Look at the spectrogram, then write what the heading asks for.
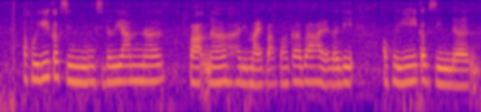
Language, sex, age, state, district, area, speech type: Manipuri, female, 18-30, Manipur, Kakching, rural, spontaneous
